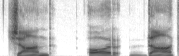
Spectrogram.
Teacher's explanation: यह एक ऐसी आवाज है जिसमें हवा सिर्फ नाक से नहीं बल्कि मुंह और नाक दोनों से एक साथ बाहर निकलती है। यह जो हल्की और ज्यादा खुली हुई नासिक की आवाज है, उसे आप चांद और दांत जैसे शब्दों में महसूस कर सकते हैं। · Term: चंद्रबिंदु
